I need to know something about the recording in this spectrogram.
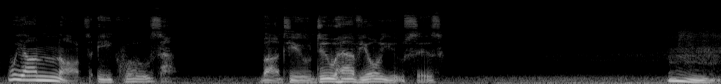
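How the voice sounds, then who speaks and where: Sly, slow-spoken Sith schemer. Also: male voice, medium pitch, mellow, a little hiss or hum. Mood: smug. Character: sly, scheming male Sith scholar hiding quiet ambition. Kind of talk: cinematic video game acting.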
